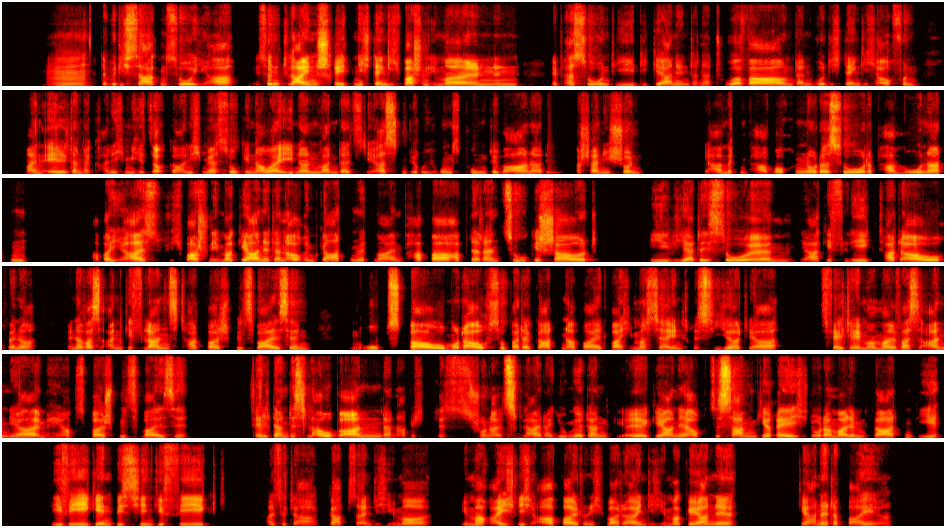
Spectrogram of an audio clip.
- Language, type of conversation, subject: German, podcast, Was kann uns ein Garten über Verantwortung beibringen?
- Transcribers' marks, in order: other animal sound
